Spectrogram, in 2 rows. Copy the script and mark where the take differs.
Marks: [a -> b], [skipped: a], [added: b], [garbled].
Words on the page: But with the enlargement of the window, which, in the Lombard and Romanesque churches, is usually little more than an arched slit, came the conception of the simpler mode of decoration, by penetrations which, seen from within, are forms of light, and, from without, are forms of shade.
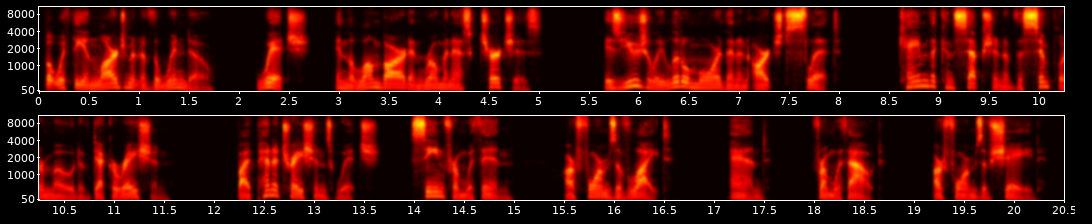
But with the enlargement of the window, which, in the Lombard and Romanesque churches, is usually little more than an arched slit, came the conception of the simpler mode of decoration, by penetrations which, seen from within, are forms of light, and, from without, are forms of shade.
